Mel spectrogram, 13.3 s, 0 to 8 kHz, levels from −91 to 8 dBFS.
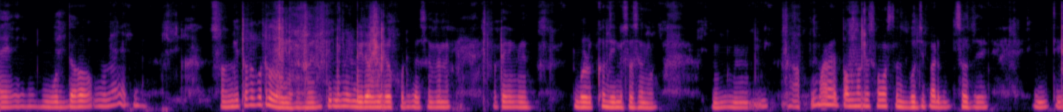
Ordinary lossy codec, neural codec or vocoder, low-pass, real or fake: none; codec, 16 kHz, 4 kbps, FunCodec, trained on LibriTTS, 50 frames a second; none; fake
